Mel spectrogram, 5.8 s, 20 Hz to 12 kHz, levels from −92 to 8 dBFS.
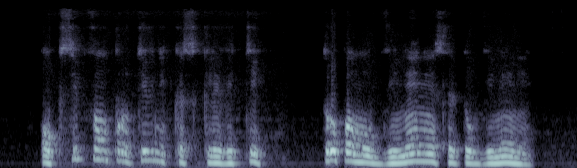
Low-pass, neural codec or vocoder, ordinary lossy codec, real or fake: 9.9 kHz; none; Opus, 32 kbps; real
